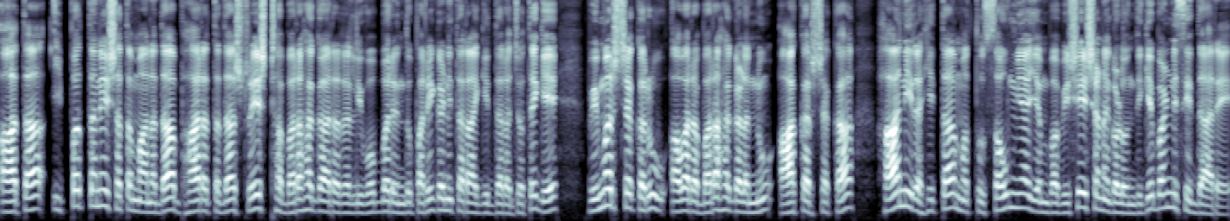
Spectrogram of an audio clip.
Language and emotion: Kannada, neutral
